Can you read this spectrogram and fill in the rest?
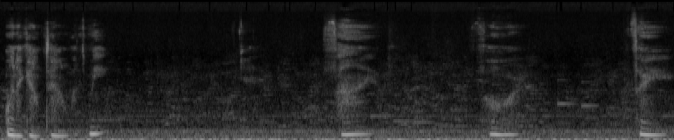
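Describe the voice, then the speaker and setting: A woman's voice: lowish voice, warm tone, soft background music. A woman playing a flirty, charming stranger at a party in an intimate ASMR romance roleplay, with a teasing, coaxing delivery. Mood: hushed, eager. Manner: teasing, coaxing, unhurried, often drops to a whisper.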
